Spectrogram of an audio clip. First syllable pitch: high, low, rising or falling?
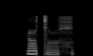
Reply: high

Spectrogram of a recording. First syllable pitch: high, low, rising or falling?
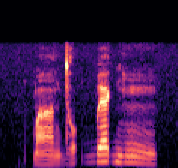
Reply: low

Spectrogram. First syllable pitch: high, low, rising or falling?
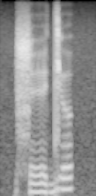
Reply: low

